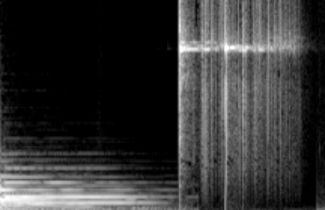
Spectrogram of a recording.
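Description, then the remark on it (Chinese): A sustained ringing tone fades out, then gold coins hit the floor with a burst of bright metallic clinks and jingles, several quick impacts scattering over about a second. “哦，这是金币、钱币掉在地上的声音。”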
